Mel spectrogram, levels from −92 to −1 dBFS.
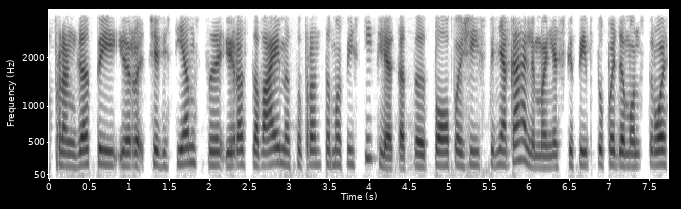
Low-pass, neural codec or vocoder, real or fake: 3.6 kHz; codec, 16 kHz, 4 kbps, X-Codec, HuBERT features, trained on LibriSpeech; fake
